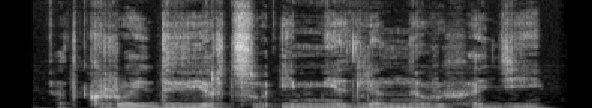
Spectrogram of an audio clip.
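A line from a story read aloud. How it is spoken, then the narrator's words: Hissing whispered command. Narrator (Russian): свистящим шепотом командую я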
